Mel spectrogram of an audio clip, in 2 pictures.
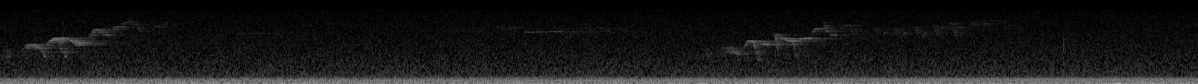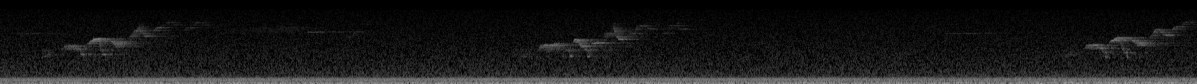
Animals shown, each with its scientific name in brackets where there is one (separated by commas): Swainson's Thrush (Catharus ustulatus), Blackburnian Warbler (Setophaga fusca), Black-throated Green Warbler (Setophaga virens)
